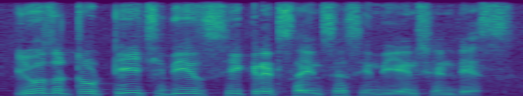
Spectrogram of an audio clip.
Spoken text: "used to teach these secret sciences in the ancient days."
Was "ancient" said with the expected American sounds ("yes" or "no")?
yes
